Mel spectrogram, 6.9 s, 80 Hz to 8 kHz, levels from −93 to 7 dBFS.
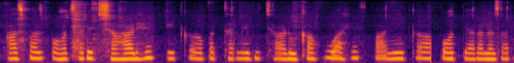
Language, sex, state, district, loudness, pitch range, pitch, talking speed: Hindi, female, West Bengal, Purulia, -19 LUFS, 225-245 Hz, 235 Hz, 155 wpm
